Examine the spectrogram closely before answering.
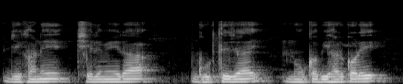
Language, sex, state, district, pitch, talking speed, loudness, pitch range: Bengali, male, West Bengal, Kolkata, 130 Hz, 135 wpm, -16 LUFS, 120-135 Hz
